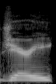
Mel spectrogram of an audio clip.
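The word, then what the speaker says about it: Jeryn: I thought it was Jaren, maybe. It's spelled like Jaren, but they call him Jerry.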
